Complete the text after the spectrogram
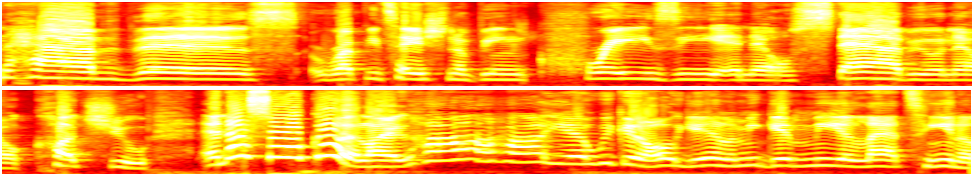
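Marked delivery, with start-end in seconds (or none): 5.8-9.7 high mocking voice with fake laugh; sneering imitation, pitched way up; mocking men. Mocking men praising Latinas.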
